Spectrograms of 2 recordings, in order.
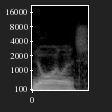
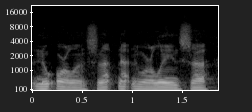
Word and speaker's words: New Orleans: By the way, it's pronounced New Orleans, not New Orleans.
